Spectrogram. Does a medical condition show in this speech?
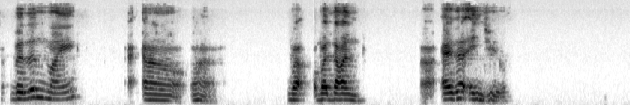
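Yes: encephalitis.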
